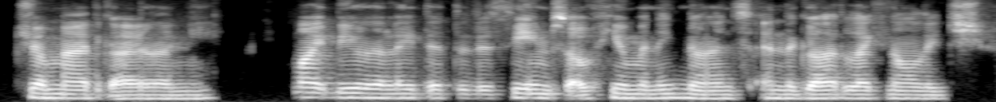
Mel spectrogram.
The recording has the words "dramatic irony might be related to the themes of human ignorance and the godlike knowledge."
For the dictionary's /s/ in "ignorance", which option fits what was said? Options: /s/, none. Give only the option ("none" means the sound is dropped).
/s/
